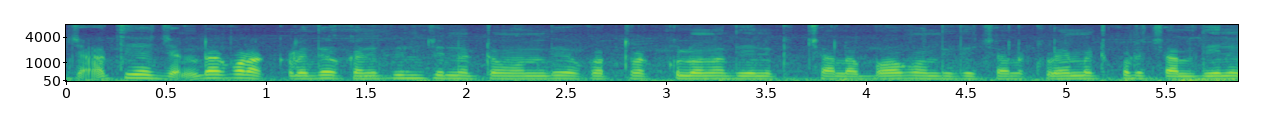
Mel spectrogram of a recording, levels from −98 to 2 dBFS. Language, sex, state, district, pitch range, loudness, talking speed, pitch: Telugu, male, Karnataka, Bellary, 145-155 Hz, -19 LUFS, 195 wpm, 150 Hz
